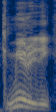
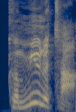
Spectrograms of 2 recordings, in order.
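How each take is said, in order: First: Said in the usual way. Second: "community" ending in an open "tah"; altered pronunciation. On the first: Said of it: "I don't use that word". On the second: Shown as a demonstration. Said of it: "I use that term".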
